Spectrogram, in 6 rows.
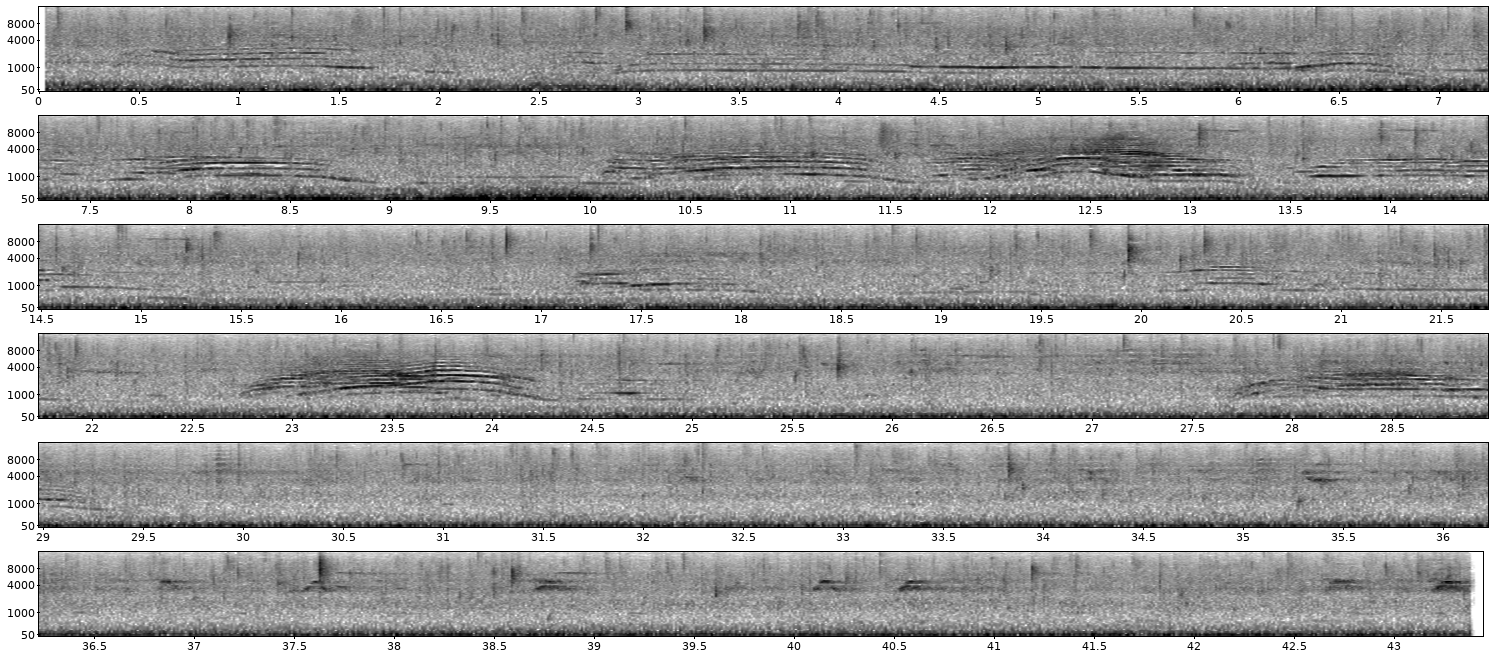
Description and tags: Kuba in a cat fight outside in the rain and thunder
Cat Fight in a Thunder Storm
1960s, a, Neumann, recorded, u87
